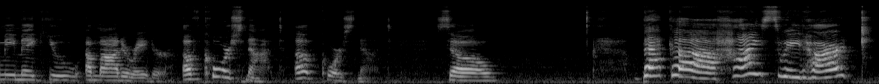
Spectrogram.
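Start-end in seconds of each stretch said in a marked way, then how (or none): 3.0-3.9 resigned mutter to herself; muttered aside. Real, not acted. Repeats exasperated remark to herself. 6.4-8.7 higher and slow, drawn out fondly; slow affectionate hello; tender greeting. Real, not acted. Greeting a beloved viewer.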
